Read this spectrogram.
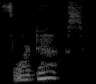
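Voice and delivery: ordinary talk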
